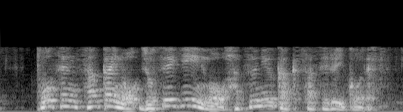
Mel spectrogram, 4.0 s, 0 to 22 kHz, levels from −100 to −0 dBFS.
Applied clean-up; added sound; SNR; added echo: neural separator model SepFormer DNS4.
